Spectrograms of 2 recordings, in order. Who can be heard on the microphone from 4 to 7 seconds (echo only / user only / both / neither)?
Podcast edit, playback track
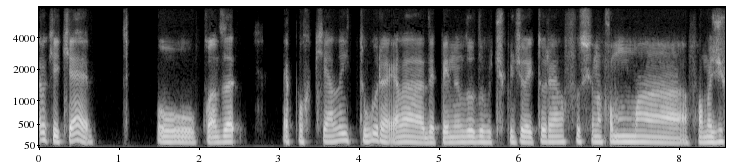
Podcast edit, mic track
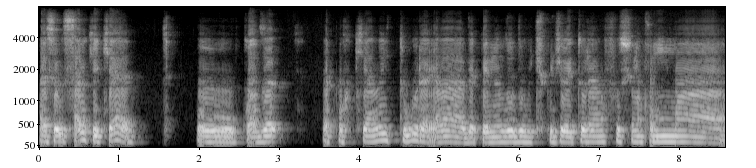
echo only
